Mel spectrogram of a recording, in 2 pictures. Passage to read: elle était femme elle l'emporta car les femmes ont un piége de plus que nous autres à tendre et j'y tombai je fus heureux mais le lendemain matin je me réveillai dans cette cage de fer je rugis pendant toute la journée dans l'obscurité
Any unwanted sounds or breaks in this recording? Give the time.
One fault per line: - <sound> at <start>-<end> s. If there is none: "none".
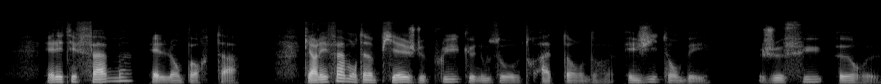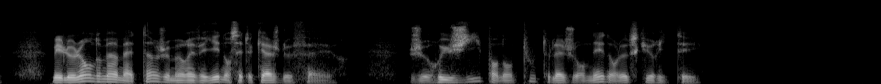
none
